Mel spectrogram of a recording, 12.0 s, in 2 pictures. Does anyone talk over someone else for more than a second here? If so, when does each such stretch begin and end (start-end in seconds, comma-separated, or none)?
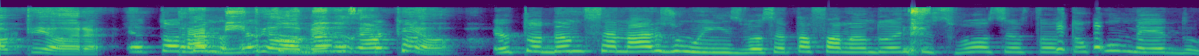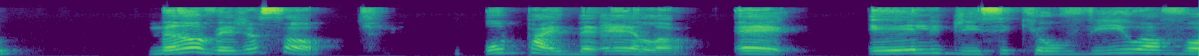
0.6-2.3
